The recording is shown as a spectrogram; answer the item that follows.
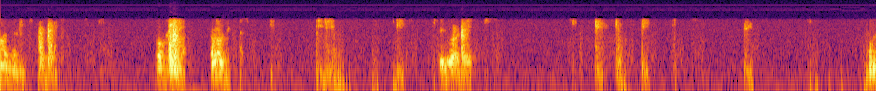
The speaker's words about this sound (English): Hold on, another dog is scratching on the door to come out. Be right back.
